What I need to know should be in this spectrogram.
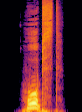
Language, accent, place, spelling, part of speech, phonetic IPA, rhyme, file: German, Germany, Berlin, hobst, verb, [hoːpst], -oːpst, De-hobst.ogg
- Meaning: second-person singular preterite of heben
